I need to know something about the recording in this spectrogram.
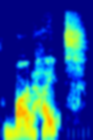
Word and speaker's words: Barhydt: really really good friend her name is Liz barred Heights I always have trouble with your last name Liz and it's because of my pronunciation she is a see I got it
